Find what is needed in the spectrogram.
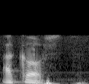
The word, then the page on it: Acost: dialetto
